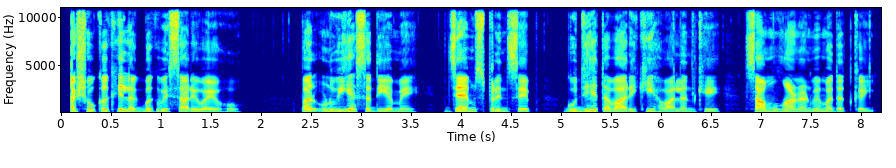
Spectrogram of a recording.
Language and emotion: Sindhi, neutral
